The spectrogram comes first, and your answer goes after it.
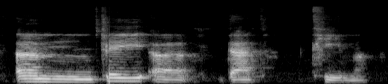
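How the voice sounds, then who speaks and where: With an Italian accent, a man speaks in a bright, sharp tone with fairly even intonation. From Italy, Milan. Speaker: design executive, keynote speaker. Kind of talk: conference keynote talk. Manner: halting, many fillers.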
